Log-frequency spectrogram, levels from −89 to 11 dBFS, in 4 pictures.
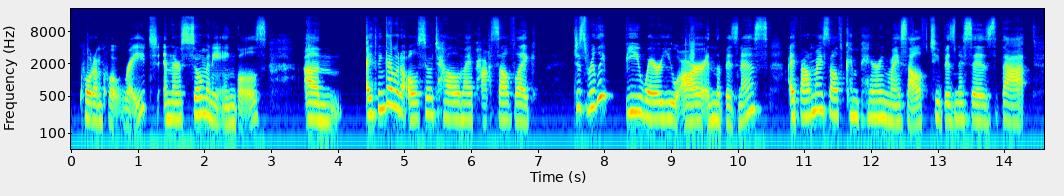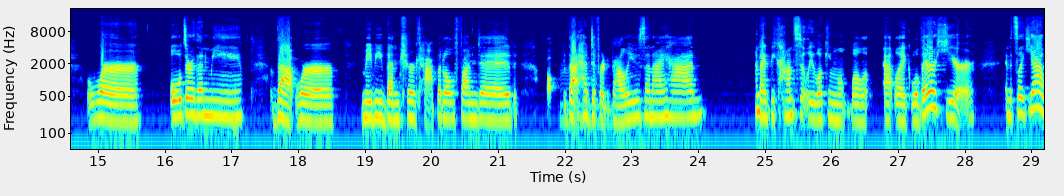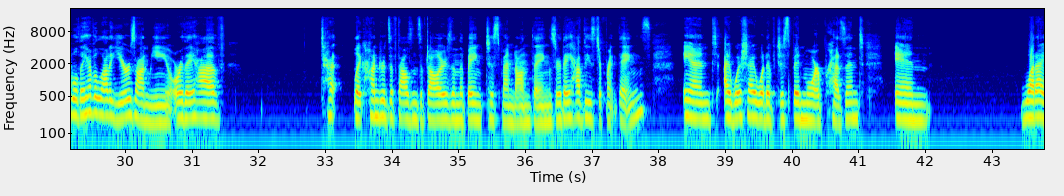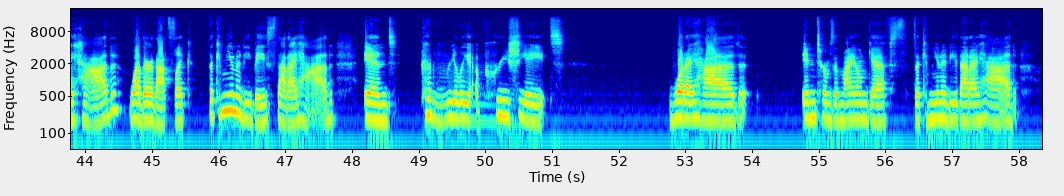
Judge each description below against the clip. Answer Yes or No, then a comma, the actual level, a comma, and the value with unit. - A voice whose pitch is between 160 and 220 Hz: Yes, medium, 185 Hz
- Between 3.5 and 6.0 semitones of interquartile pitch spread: No, average, 2.9 semitones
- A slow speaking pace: No, average, 145 wpm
